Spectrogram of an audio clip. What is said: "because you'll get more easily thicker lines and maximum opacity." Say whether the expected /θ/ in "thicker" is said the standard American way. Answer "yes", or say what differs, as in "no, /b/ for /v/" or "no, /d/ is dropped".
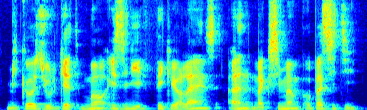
no, /f/ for /θ/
